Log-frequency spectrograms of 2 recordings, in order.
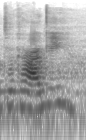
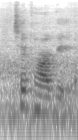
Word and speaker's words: Takagi: How do you pronounce the last name? Where where is it? Shingo Takagi. Takagi.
